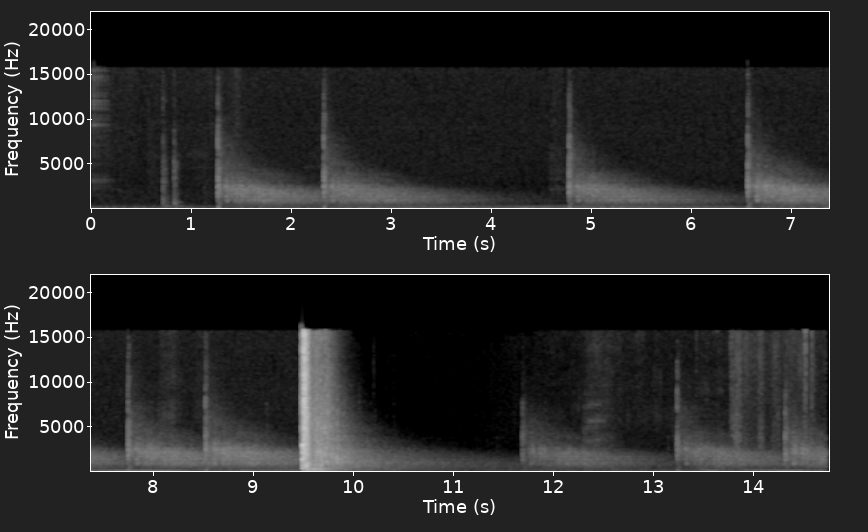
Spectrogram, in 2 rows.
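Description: A single shot from a Ruger Super Redhawk .44 Magnum revolver about two-thirds of the way in, a sharp, very loud crack with a trailing echo. Several much fainter cracks, each with a long fading echo, come at intervals before and after it.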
